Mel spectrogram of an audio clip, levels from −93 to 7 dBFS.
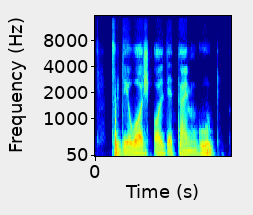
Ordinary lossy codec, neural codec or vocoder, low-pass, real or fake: MP3, 96 kbps; autoencoder, 48 kHz, 32 numbers a frame, DAC-VAE, trained on Japanese speech; 14.4 kHz; fake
